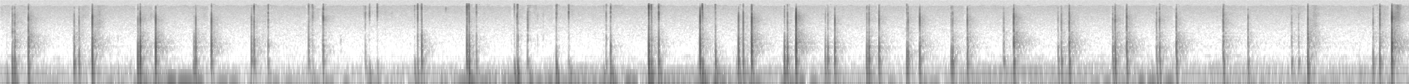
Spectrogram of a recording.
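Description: Painted nails scratch and tap along the hardcover top and paper page edges of a thick hardcover textbook held horizontally. Around forty short, crisp clicks come in an uneven rhythm, each dying away almost at once. A low, steady hum runs underneath at a quiet overall level.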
